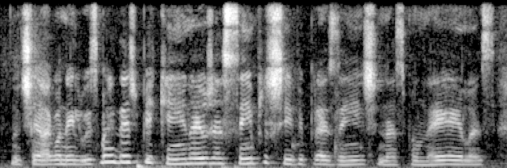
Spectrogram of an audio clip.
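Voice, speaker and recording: At a moderate pace, a woman speaks at medium pitch with audible room echo. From Bahia, Brazil (Tanquinho, countryside). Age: 60s. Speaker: chef. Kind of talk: podcast interview.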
